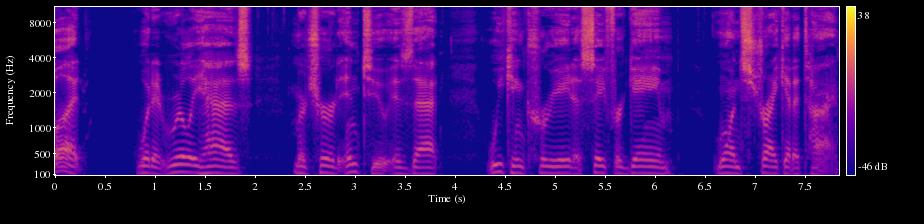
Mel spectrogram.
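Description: With fairly even intonation and a medium pitch, a man speaks at a fairly slow pace, leaving long, frequent pauses. The recording is very clean, with a silent background. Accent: American. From Texas. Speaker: company founder and former football player. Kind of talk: interview.

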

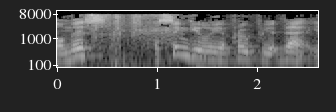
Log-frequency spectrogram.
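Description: A man talking at a fairly slow pace over noticeable background noise. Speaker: lecture series organizer. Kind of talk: formal introduction. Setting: stage with audience. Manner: formal.

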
